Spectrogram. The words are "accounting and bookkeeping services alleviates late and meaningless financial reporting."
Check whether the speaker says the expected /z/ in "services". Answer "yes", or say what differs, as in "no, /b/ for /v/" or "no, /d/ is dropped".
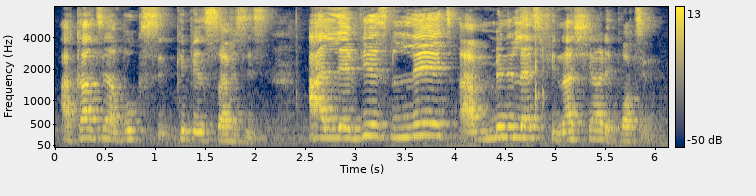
no, /s/ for /z/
